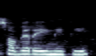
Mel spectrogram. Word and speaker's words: sovereignty: of sovereignty here, because a lot of people, Filipino problem, ano, we want to put syllables in all these things. Parang hindi tayo nausuhan ng silent letters. So, place, naglalagay sila ng I dito sa gitna na ito, sovereignty. So, walang I dyan ha. So, it's only sovereignty.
